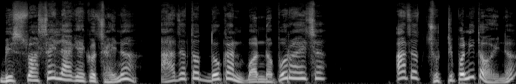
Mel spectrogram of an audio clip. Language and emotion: Nepali, surprised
